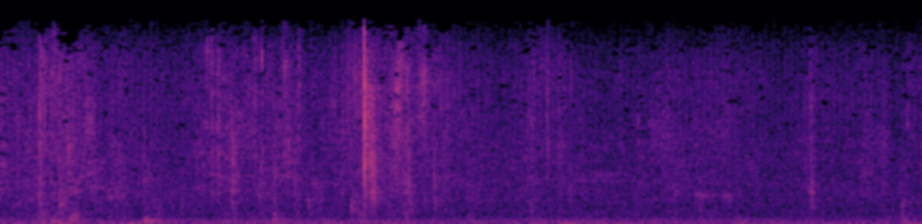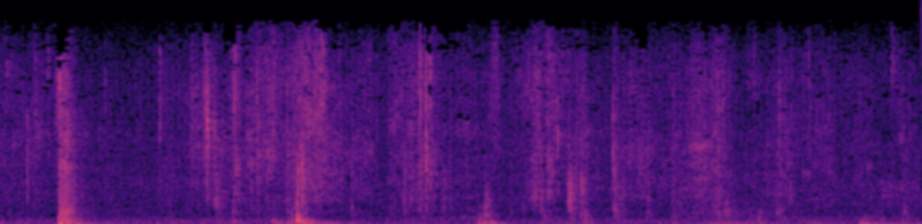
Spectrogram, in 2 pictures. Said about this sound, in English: I did hit the gavel, didn't I? Thanks. Now, there it is, yeah.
